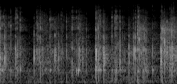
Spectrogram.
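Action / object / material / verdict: shake / metal spray paint can with mixing ball / metal / loose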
